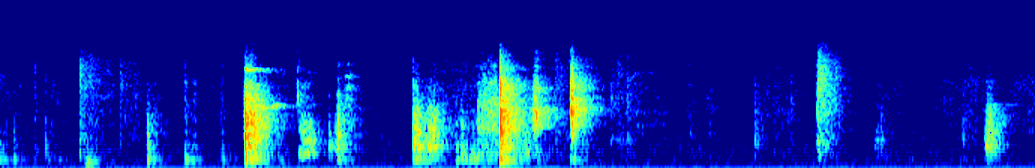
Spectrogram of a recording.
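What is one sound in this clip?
A wooden rolling pin rolls and knocks on a wooden board.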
